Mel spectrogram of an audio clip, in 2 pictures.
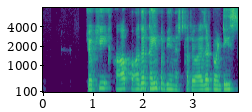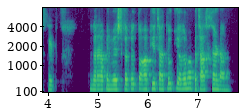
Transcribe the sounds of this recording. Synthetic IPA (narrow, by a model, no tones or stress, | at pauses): koːkiaːpɐɡəɾkɐɦĩpɐɾbʱiɪnʋeːsʈkɐɾːeɦoɛːzaːʈwɛ̃ɳʈiːskeːʈ | ɐɡəɾaːpɪ̃nʋeːsʈkɐɾːeɦot̪oaːpjet͡ʃaːɦt̪eɦõkiɐɡəɾmɛ̃pɐt͡ʃaːsɦɐzaːɾɖaːlõː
